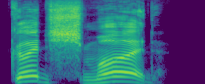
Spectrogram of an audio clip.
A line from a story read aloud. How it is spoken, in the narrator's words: I said loudly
